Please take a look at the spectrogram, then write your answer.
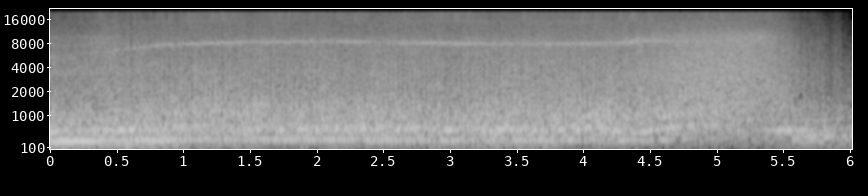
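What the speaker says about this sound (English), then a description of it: "on the start line, you just hear them spool them up and the way they just launch." Pro FX drag race cars spool up loudly at a drag strip start line and launch, a sustained, dense engine roar with rising whine that holds at full volume before tapering slightly at the end, with no talk.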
